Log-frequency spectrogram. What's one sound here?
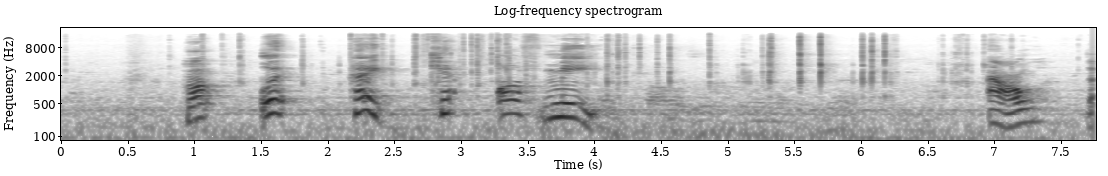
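A squeaky rubber toy squeaks when squeezed, again and again.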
